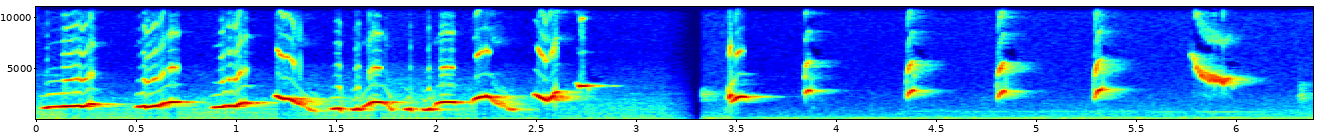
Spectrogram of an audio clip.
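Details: White-rumped shama song used as a lure to provoke another bird into singing: rapid rising and falling whistled phrases that slow into spaced, sharp upslurred notes about twice a second, with faint low background hum.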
